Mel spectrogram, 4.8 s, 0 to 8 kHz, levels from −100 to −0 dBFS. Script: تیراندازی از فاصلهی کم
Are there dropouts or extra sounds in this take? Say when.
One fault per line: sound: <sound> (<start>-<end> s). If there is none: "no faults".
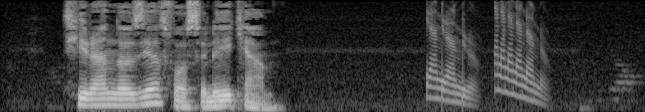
sound: chirp (3.2-4.1 s)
